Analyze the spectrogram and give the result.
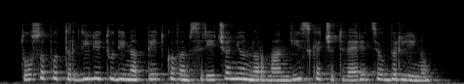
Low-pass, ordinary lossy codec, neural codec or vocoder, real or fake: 7.2 kHz; AAC, 64 kbps; none; real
